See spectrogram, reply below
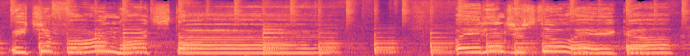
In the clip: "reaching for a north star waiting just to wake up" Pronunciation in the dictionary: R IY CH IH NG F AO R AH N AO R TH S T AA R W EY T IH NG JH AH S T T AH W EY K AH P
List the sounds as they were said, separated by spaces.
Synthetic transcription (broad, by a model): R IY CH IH F AO R AH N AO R T S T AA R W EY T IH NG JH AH S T T AH W EY K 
